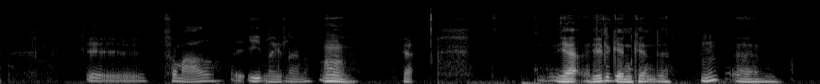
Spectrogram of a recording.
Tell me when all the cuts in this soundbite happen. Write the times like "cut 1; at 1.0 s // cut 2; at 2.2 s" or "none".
cut 1; at 1.6 s // cut 2; at 2.7 s // cut 3; at 5.9 s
